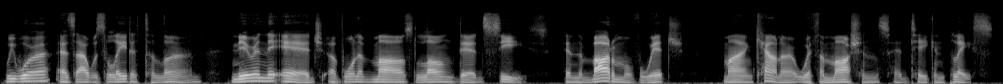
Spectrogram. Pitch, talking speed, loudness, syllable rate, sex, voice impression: 115 Hz, 185 wpm, -22 LUFS, 4.7 syllables/s, male, masculine, adult-like, tensed, powerful, bright, soft, clear, intellectual, calm, friendly, wild, lively, slightly light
